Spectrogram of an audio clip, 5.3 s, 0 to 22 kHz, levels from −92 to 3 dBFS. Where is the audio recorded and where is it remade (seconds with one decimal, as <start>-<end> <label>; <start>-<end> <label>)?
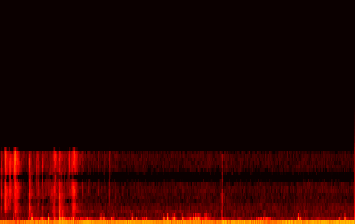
0.0-5.3 recorded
